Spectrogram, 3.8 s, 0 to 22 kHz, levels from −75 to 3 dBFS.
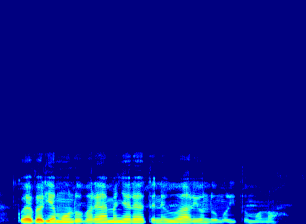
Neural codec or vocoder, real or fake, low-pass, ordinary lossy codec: none; real; 7.2 kHz; none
